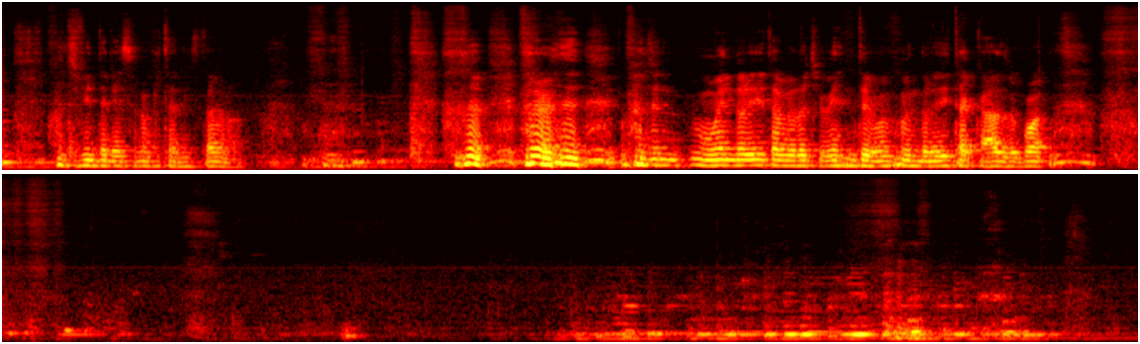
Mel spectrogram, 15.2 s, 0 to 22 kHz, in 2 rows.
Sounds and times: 0.0s randomly playing guitar stings 1.4s
11.2s randomly playing guitar stings 15.1s

